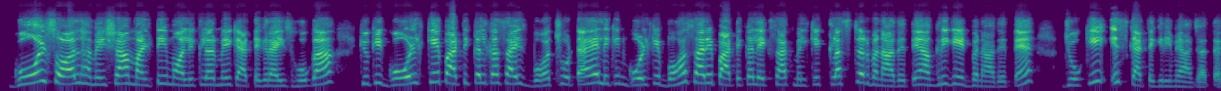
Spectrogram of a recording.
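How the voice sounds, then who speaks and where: Woman chemistry teacher, high bright voice, patient step-by-step explainer, dry close mic. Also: gravelly, dry recording. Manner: explains step by step, repeats key points; mixes English terms into speech. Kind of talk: online class lecture.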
